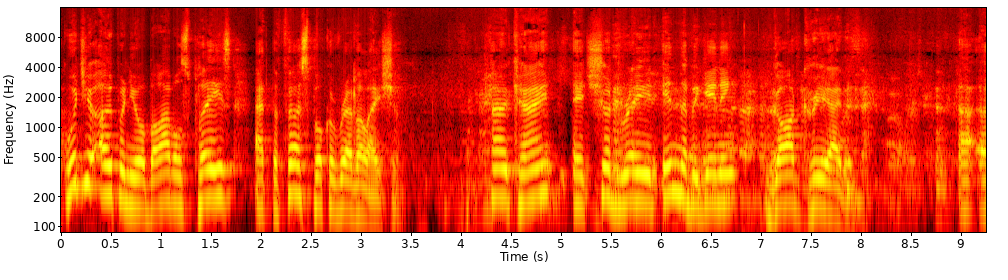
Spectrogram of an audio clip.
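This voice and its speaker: A man's voice: a little high, a little mellow. A man with a mild Australian accent giving a casual, joking church talk to an audience. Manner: chatty, joking asides to the audience. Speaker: creationist speaker.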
